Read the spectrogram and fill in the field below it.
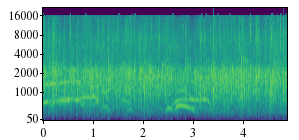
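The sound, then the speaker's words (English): A crowd at a World AIDS Day evening event held by Desert AIDS Project claps loudly and steadily for five seconds for everyday heroes, a dense unbroken patter, while a couple of voices whoop or call out briefly over the applause. “Please join me in giving another round of applause for all of our everyday heroes.”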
